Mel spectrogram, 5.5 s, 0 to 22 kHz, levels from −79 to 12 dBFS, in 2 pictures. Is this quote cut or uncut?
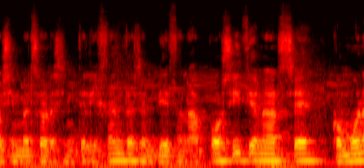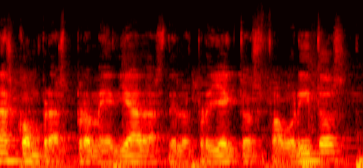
uncut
